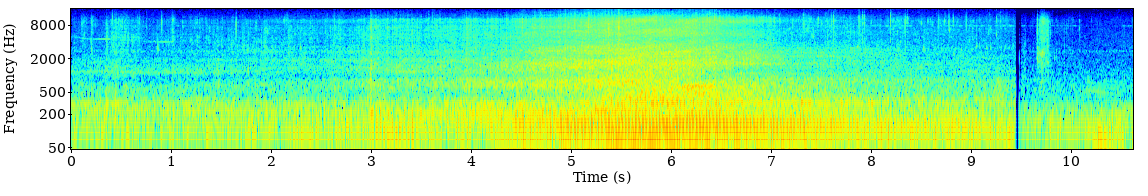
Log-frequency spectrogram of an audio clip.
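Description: A small engine passes by. Its steady low hum swells to its loudest about halfway through, then fades, and breaks off abruptly near the end.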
